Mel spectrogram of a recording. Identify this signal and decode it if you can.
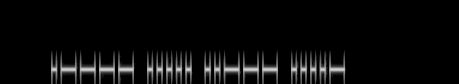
Morse code, heard as a keyed tone, about 25 wpm, 700 Hz. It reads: 1524
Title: Numbers - 4-Digit 25wpm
